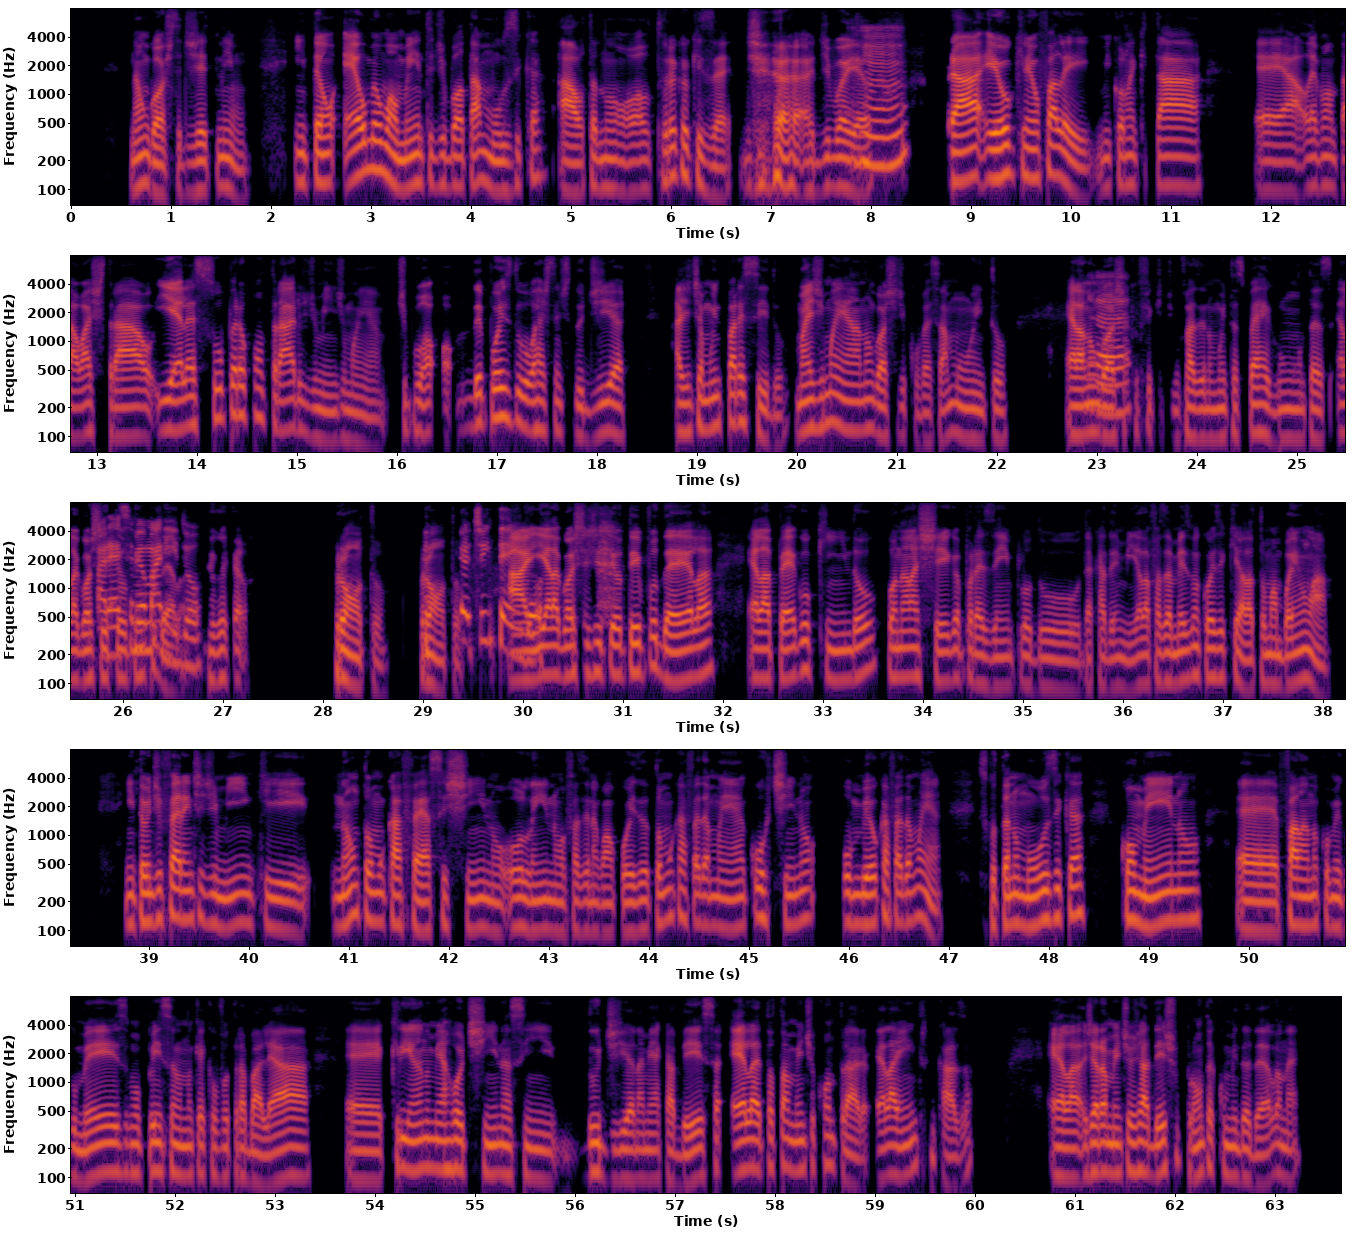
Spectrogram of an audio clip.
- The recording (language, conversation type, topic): Portuguese, podcast, Como é a rotina matinal aí na sua família?
- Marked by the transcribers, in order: laugh; tapping; chuckle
